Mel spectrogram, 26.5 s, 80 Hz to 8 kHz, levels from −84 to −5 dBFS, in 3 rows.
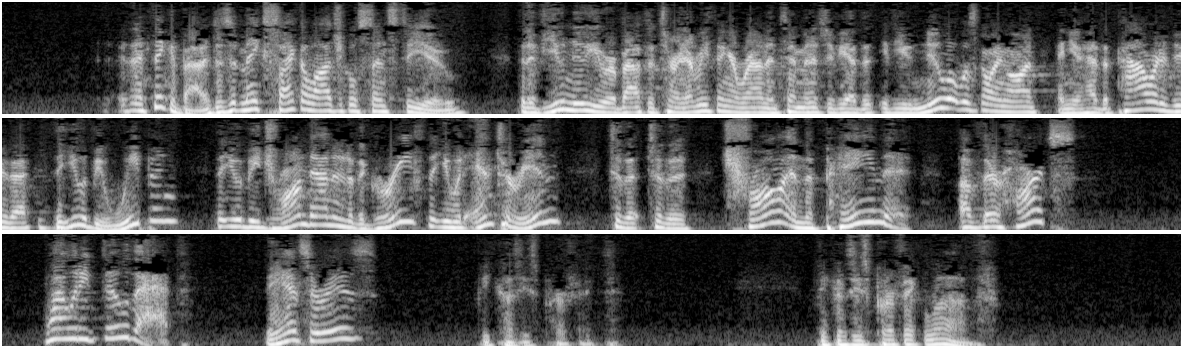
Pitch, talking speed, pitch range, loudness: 150 Hz, 200 wpm, 125-185 Hz, -15 LUFS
